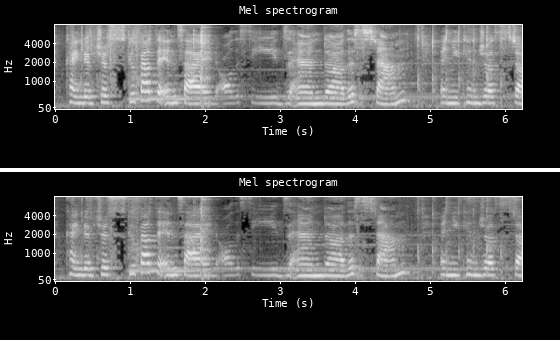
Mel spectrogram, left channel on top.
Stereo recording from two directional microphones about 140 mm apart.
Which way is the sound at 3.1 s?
20° left (ahead or behind).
